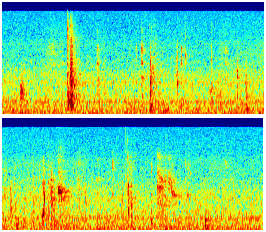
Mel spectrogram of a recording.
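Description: Faint chewing and mouth smacks from eating a soft red bean pancake, with scattered small clicks, one a little louder about a second in. A faint steady hum runs underneath.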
